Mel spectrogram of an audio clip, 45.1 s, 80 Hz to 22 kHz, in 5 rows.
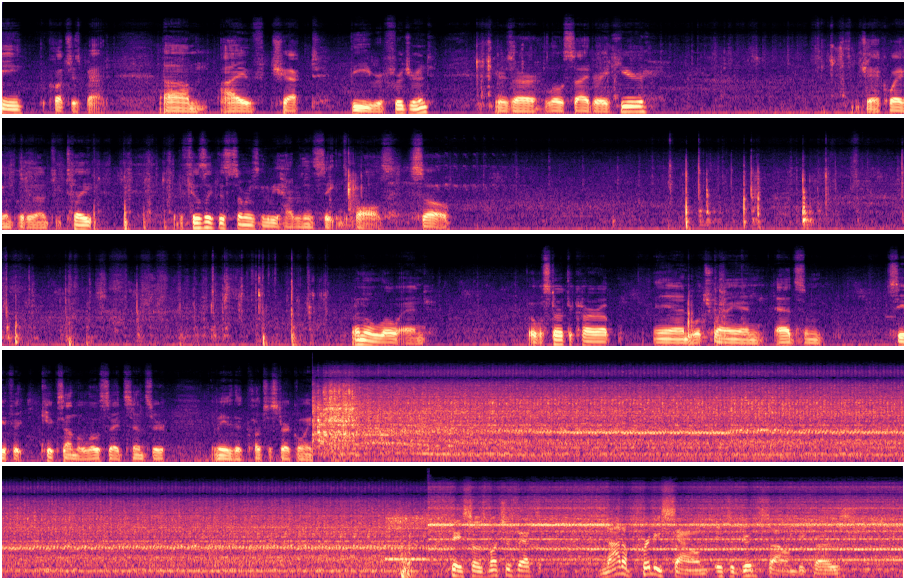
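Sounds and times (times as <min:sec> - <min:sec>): steady engine whine: 0:30.2 - 0:45.0
car engine idling: 0:30.3 - 0:45.0.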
